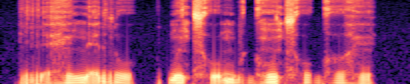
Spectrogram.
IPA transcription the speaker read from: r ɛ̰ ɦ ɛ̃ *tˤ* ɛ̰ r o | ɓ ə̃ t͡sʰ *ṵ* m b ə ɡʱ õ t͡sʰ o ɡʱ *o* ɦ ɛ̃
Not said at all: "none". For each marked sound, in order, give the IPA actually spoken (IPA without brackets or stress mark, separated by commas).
n, o̰, ɤ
